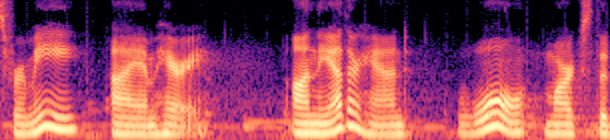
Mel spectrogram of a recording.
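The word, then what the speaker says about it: を: So, I shouldn't actually be pronouncing the W sound in O. I should always just say or, not or. Exactly. Right. You can drop the W sound. It's pronounced simply as O.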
